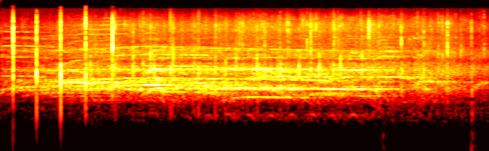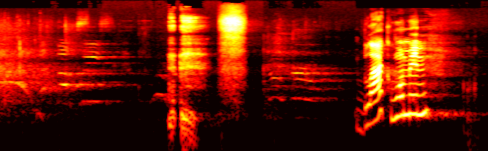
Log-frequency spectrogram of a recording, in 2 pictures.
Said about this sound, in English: And keep that applaud going. Welcome up to the stage,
